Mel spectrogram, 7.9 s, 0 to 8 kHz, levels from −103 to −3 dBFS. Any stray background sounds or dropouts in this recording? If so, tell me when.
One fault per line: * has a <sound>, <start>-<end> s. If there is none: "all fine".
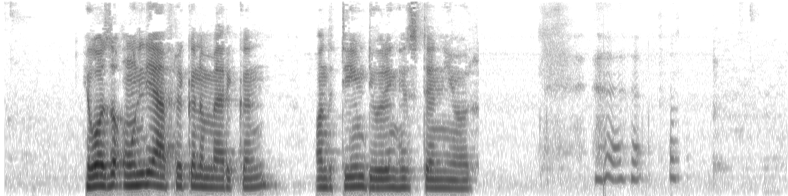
* has a laugh, 5.4-6.9 s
